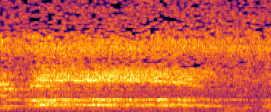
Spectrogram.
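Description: Men's voices chanting a marsiya (Urdu elegy) together, without instruments: a lead reciter at the microphone with several others singing along in long, held, gliding notes.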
